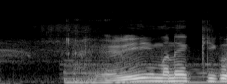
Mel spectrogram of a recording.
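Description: Quiet for about half a second, then a man's long drawn-out voice held on one wavering pitch over a steady low hum of background music.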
